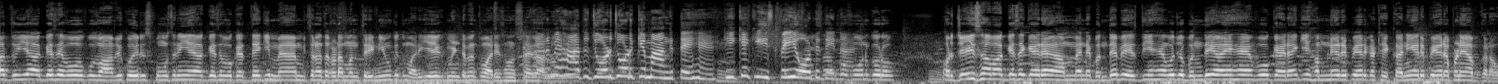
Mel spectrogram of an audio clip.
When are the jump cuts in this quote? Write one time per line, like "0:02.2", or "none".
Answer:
0:05.6
0:08.4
